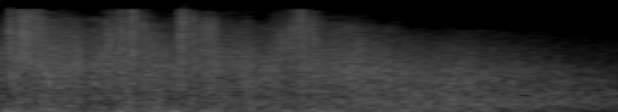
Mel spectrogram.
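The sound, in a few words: Omaha cruiser firing high explosive shells, World of Warships video game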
